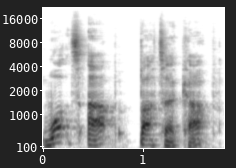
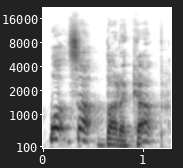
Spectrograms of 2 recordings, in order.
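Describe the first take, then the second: First: The T sounds are clearly pronounced, said slowly. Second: The T sounds are dropped, said quickly. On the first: "you can see what's up, buttercup" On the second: "when we use it very naturally and quickly, we kind of drop the T sounds in the middle"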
